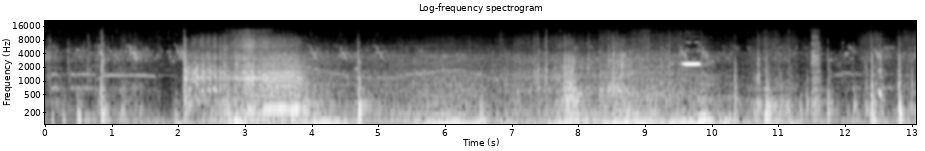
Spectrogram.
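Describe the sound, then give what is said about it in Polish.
A car drives steadily on the way to Dębogóra, its low engine and road rumble filling the cabin, with occasional clicks, rattles and a passing whoosh. No one speaks. “To może pojedźmy tam, tak, dobrze? Tak. I tam opowiemy, jak doszło do namalowania tego przystanku. To zapraszam do samochodu.”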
